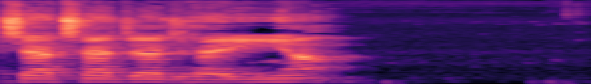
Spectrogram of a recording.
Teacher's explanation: तालव्य वर्ण है च छ ज झ ञ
